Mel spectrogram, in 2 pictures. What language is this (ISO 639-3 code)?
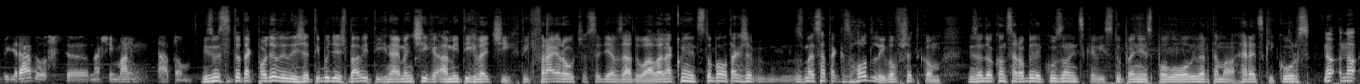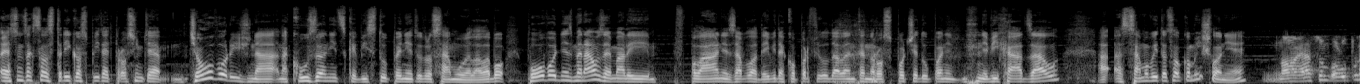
slk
